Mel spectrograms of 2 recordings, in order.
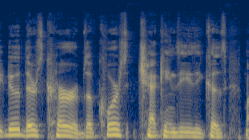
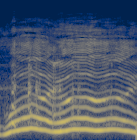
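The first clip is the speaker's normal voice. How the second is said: caught off guard. Retold or imitated. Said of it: "He's like".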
